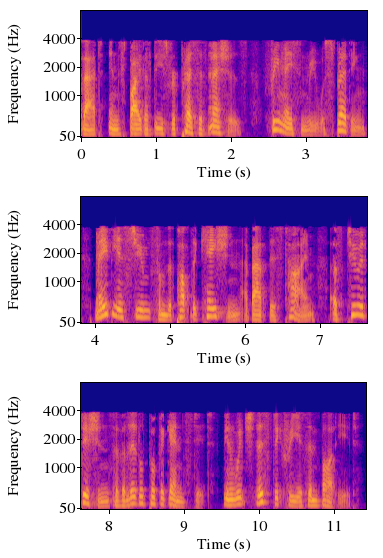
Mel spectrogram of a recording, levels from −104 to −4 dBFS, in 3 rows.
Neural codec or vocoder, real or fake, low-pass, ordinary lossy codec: none; real; 7.2 kHz; AAC, 16 kbps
